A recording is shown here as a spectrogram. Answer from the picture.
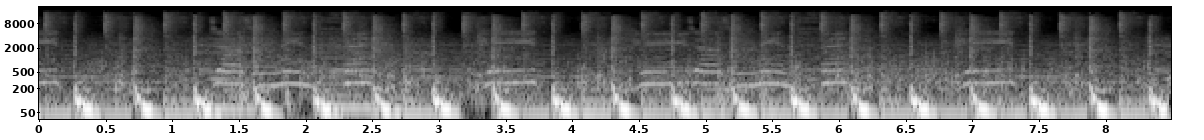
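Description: Pop music with a strong, steady beat of about two beats a second and a repeating melodic line that slides up and down in pitch.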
